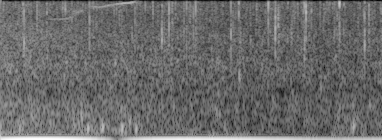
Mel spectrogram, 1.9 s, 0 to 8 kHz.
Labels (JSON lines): {"label": "biophony, dolphin", "recorder": "SoundTrap 500"}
